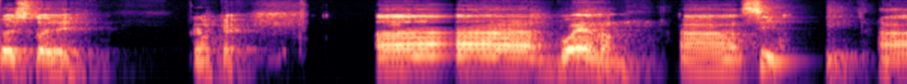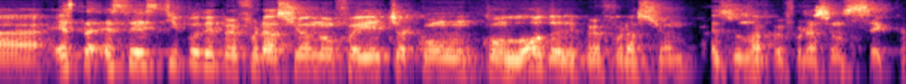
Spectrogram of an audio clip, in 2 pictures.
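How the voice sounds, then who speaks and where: A man speaks with a Brazilian accent. His pace is very slow, with ordinary pitch variation. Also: fairly high pitch for a man. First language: Portuguese (speaking Spanish). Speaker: hydrogeology professor, invited lecturer. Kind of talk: Q&A answer. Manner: halting, many fillers.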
